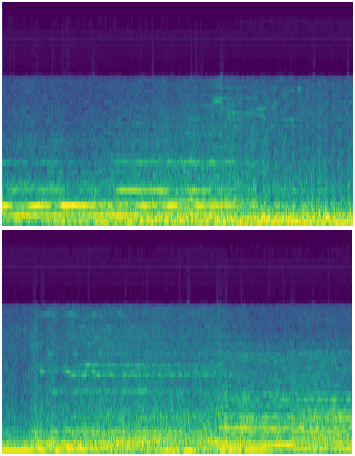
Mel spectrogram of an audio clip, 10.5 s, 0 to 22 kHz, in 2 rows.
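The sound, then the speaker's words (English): A Ford Mercury car, fitted with a hidden exhaust pipe releasing bacteria, runs steadily on a street in Manhattan, New York, in February 1956: a continuous low rumble with a humming drone that shifts slightly in pitch, fairly loud with no voices. “A Ford Mercury, specially adapted with a hidden exhaust pipe, pumped out bacteria onto the streets of Manhattan.”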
